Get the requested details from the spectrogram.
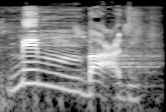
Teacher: نون کو میم سے بدل دیا جاتا ہے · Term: میم سے بدل دیں گے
